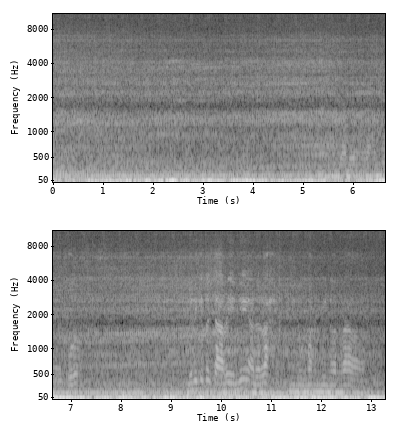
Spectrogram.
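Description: Wind rushes past a moving rider.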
